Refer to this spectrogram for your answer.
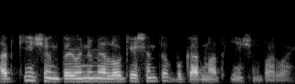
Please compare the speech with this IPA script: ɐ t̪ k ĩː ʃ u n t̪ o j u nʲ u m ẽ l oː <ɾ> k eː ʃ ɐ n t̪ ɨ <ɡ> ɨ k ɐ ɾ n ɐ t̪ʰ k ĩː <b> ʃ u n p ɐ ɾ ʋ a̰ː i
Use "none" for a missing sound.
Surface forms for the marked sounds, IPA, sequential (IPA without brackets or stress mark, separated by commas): none, b, none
